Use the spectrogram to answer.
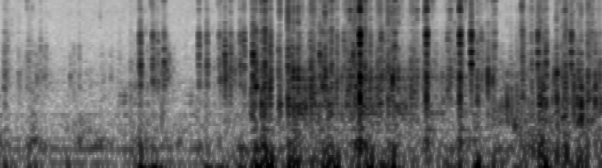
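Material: Plastic.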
